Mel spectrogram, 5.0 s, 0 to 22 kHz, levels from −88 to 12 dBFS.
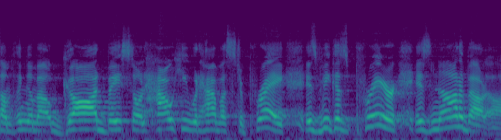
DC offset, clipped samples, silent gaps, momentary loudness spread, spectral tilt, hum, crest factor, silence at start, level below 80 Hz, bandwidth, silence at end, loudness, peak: under 0.1%; under 0.1%; none; 10 LU; -4 dB/octave; none; 18 dB; 0 s; -78 dBFS; 16 kHz; 0 s; -32 LUFS; -16 dBFS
